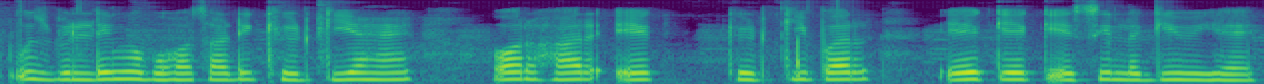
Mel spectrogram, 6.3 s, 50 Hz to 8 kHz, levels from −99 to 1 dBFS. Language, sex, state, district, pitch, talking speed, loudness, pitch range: Hindi, female, Uttar Pradesh, Lucknow, 230 Hz, 170 wpm, -18 LUFS, 220-235 Hz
